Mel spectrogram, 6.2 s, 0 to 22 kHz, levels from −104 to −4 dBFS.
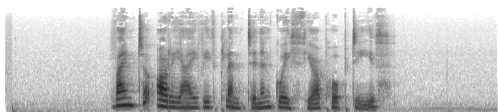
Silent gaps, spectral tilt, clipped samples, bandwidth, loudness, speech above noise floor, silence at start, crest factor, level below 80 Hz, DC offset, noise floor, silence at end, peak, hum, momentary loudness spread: none; -6 dB/octave; under 0.1%; 16 kHz; -28 LUFS; 37 dB; 0.15 s; 24 dB; -62 dBFS; under 0.1%; -64 dBFS; 1.4 s; -6 dBFS; none; 11 LU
